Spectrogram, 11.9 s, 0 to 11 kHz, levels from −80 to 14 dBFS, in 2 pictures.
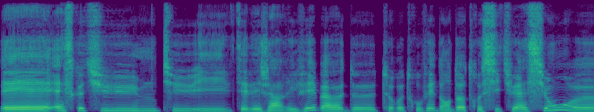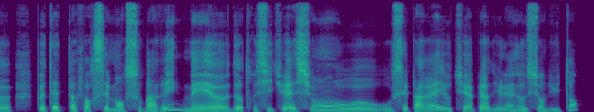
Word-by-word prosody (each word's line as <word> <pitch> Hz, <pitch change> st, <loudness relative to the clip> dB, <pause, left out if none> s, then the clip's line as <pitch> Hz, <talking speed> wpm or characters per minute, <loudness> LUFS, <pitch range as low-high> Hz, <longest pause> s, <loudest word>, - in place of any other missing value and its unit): Et 170 Hz, +1 st, +6 dB
est-ce 180 Hz, -1 st, +4 dB
que 205 Hz, -, +2 dB
tu, 185 Hz, -1 st, 0 dB
mmh, 175 Hz, 0 st, -8 dB
tu 185 Hz, -, -1 dB
il 170 Hz, -2 st, -4 dB
t'est 160 Hz, -, 0 dB
déjà 170 Hz, 0 st, +1 dB
arrivé, 170 Hz, +7 st, -1 dB
bah, 160 Hz, -6 st, +2 dB
de 150 Hz, +1 st, -5 dB
te -, -, -6 dB
retrouver 160 Hz, +5 st, -4 dB
dans 170 Hz, -3 st, -3 dB
d'autres 170 Hz, 0 st, 0 dB
situations, 170 Hz, -, +3 dB
heu, 155 Hz, -1 st, -1 dB, 0.3 s
peut-être 165 Hz, 0 st, -1 dB
pas -, -, -1 dB
forcément 165 Hz, +1 st, 0 dB
sous-marines, 170 Hz, -, 0 dB
mais 155 Hz, -5 st, +2 dB
heu, 145 Hz, 0 st, 0 dB
d'autres 160 Hz, +1 st, -3 dB
situations 175 Hz, +7 st, +1 dB, 0.4 s
où -, -, -12 dB
où -, -, -10 dB
c'est 160 Hz, -, 0 dB
pareil, 195 Hz, +7 st, 0 dB
où 200 Hz, -, -6 dB
tu 165 Hz, -, -4 dB
as 150 Hz, -, -1 dB
perdu 155 Hz, +1 st, -2 dB
la 150 Hz, 0 st, -5 dB
notion 150 Hz, +1 st, -3 dB
du 155 Hz, 0 st, -13 dB
temps? -, -, -6 dB
165 Hz, 190 wpm, -20 LUFS, 155-180 Hz, 0.4 s, Et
